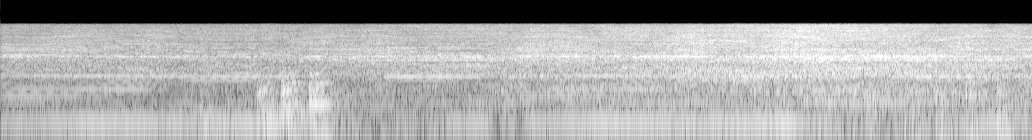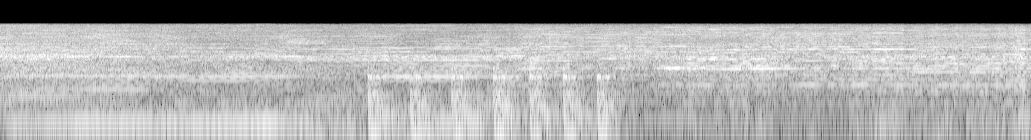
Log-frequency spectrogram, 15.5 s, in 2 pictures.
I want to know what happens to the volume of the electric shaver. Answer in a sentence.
The loudness of the electric shaver goes up.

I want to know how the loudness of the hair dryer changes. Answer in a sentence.
The volume of the hair dryer goes up, then down.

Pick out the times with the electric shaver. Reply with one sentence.
You can hear the electric shaver from 0.0 to 15.4 s.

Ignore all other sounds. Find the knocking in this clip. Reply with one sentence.
The knocking can be heard from 1.4 to 2.5 s, from 6.5 to 7.7 s and from 10.5 to 12.3 s.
